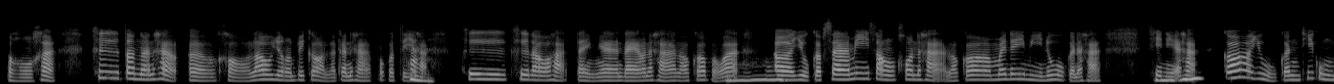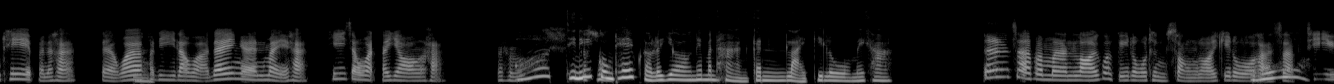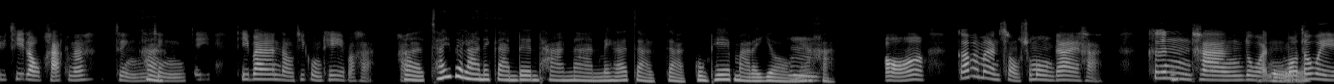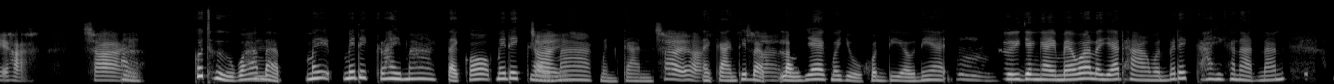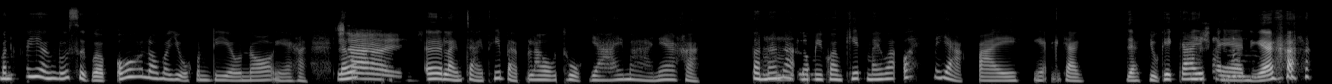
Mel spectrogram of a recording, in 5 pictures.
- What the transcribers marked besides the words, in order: laughing while speaking: "คึอ"; chuckle; laughing while speaking: "ค่ะ"
- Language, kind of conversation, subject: Thai, podcast, อะไรทำให้คุณรู้สึกโดดเดี่ยวบ้าง?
